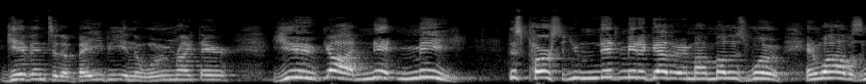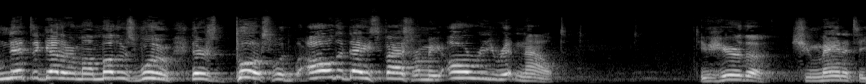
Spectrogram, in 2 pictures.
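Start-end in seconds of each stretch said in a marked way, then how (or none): 2.7-14.3 raised, impassioned paraphrase, higher and climbing to a shout; fervent preaching. Acted. Pastor paraphrasing the psalm to the congregation, fervent preaching. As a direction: preach the verse back with rising fervor.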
